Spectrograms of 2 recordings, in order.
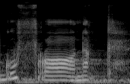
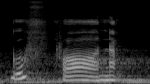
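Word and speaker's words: غفرانك: Doanya sedikit tuh, ada tulisannya Gufronak. Apa bacanya? Gufronak. Sekali lagi, Gufronak.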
